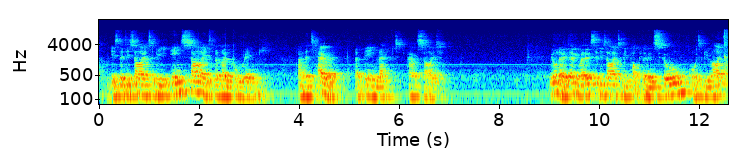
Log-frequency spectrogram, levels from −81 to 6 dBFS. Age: 40-59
